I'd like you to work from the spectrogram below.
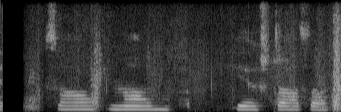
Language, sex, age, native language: Icelandic, male, 10, Icelandic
